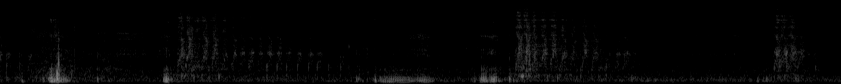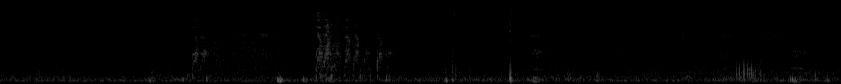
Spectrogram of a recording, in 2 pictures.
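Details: A Beagle snoring, low rasping breaths rising and falling every one to three seconds, soft and close, with a few faint clicks and rustles in an otherwise quiet room.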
